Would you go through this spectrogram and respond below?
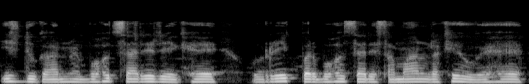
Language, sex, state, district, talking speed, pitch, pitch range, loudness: Hindi, male, Jharkhand, Palamu, 180 wpm, 120 Hz, 120-130 Hz, -17 LUFS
